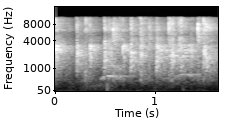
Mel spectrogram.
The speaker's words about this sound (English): Let's give a round of applause for this mic, shall we? For all your comics.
